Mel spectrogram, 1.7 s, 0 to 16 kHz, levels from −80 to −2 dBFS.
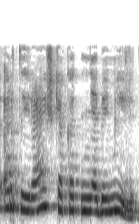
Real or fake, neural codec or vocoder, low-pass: real; none; 7.2 kHz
